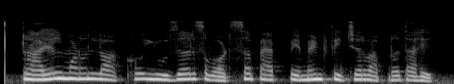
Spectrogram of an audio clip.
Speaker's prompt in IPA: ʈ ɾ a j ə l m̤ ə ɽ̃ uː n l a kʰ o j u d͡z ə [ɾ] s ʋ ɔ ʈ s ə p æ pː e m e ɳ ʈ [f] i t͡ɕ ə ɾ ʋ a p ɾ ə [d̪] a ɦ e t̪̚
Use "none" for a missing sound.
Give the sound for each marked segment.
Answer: ɾ, f, t̪

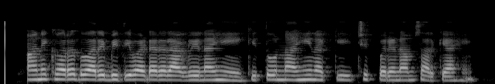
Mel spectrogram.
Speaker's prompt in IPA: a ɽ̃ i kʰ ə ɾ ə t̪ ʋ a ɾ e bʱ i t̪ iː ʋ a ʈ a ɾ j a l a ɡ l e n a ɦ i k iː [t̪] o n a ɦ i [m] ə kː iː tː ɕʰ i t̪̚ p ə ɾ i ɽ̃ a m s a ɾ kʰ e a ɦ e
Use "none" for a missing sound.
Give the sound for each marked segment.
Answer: t̪, n

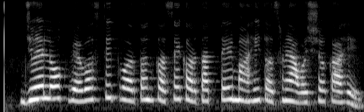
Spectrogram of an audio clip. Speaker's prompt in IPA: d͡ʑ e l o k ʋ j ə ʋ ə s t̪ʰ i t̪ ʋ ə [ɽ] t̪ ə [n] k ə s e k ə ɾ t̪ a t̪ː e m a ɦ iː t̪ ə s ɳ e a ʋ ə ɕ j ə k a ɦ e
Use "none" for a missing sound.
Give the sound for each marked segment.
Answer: ɾ, n

